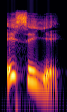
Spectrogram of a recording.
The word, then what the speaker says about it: essayer: Essayer. Remember, double S, really strong S, and then it opens the E.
